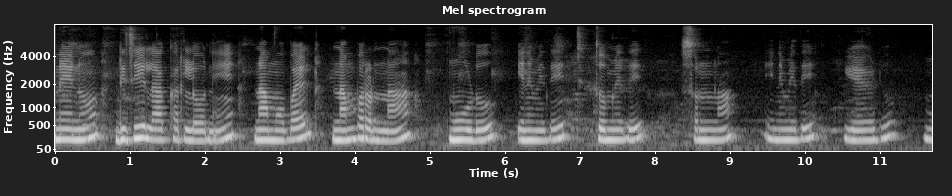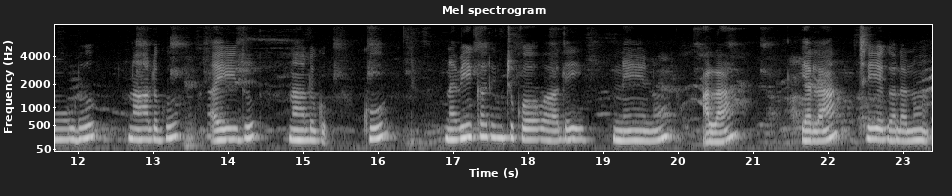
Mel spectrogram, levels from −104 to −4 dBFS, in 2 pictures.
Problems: none marked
